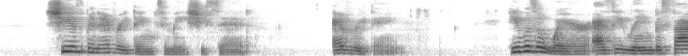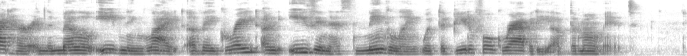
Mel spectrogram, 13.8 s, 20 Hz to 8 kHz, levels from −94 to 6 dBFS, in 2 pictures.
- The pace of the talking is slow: No, average, 150 wpm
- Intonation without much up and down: No, average, 5.2 semitones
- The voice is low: No, medium, 160 Hz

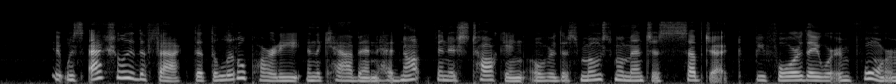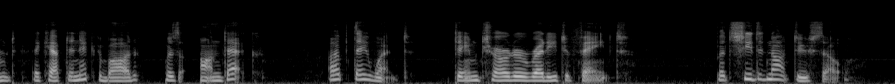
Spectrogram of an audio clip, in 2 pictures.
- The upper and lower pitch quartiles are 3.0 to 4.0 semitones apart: Yes, average, 3.4 semitones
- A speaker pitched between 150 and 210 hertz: Yes, medium, 185 Hz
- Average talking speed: Yes, average, 150 wpm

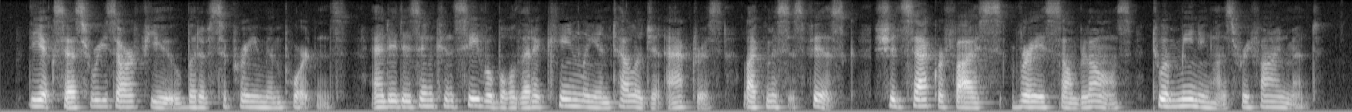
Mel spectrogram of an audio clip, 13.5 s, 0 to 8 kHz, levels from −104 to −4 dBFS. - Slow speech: Yes, slow, 120 wpm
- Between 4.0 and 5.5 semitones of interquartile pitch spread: No, narrow, 2.5 semitones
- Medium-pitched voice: Yes, medium, 145 Hz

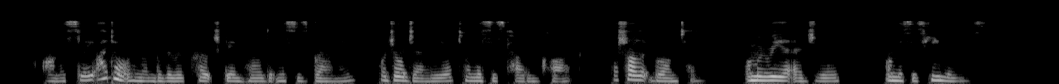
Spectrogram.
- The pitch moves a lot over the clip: No, average, 3.2 semitones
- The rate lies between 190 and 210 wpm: No, average, 160 wpm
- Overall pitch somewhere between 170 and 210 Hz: No, medium, 155 Hz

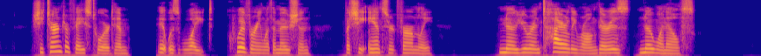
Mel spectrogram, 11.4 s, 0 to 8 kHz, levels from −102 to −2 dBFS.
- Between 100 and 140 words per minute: Yes, slow, 135 wpm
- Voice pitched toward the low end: No, medium, 185 Hz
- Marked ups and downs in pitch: No, average, 3.3 semitones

